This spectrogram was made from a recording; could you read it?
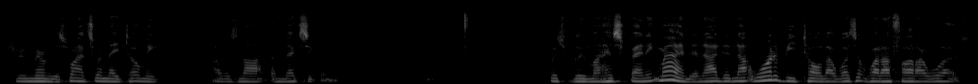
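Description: A man's voice: medium pitch, steady tone, moderate pace, pauses often, sharp tone. A man in his seventies preaching in a church, folksy and joking with the crowd, who grew up speaking Spanish first. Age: 70s. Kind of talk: sermon. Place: church sanctuary.

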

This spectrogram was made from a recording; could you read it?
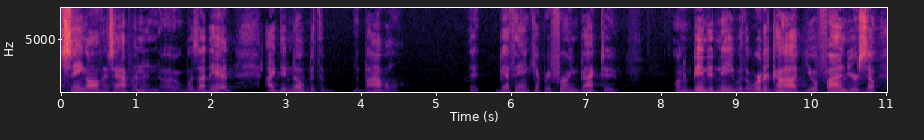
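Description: An older man preaching a sermon in church, swinging from loud exhortation to hushed asides. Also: fairly high pitch. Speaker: guest preacher. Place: church sanctuary.

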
